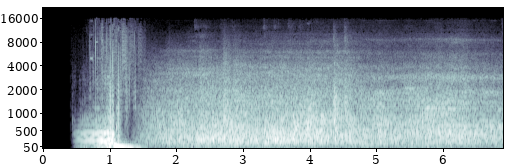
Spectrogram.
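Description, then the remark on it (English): A subway train rumbles through the 72nd Street subway station, opening with a brief tonal screech that drops in pitch, then a loud, steady roar of wheels and carriages, with no one talking. “I'm in the 72nd Street subway station, and I am walking to go see a fridge full of brains.”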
